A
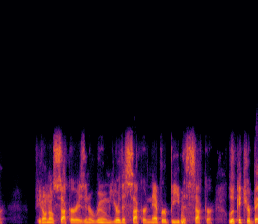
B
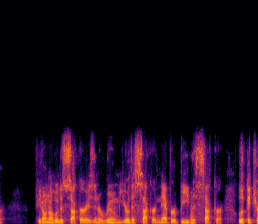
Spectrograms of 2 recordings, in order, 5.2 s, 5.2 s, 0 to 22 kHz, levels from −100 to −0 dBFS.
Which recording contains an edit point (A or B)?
A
